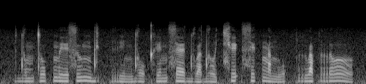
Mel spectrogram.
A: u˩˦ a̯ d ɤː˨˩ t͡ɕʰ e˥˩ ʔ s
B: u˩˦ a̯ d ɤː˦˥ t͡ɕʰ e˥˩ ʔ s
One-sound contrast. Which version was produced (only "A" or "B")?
A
